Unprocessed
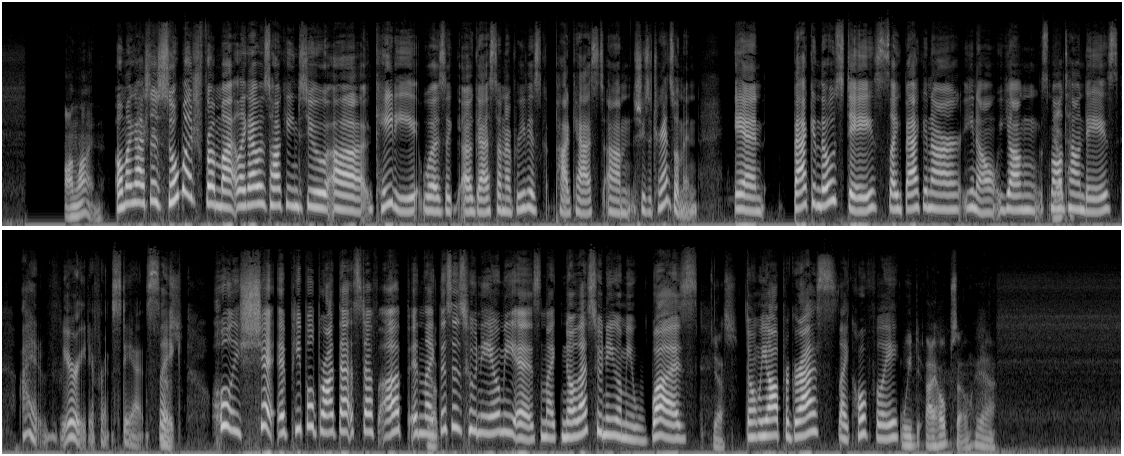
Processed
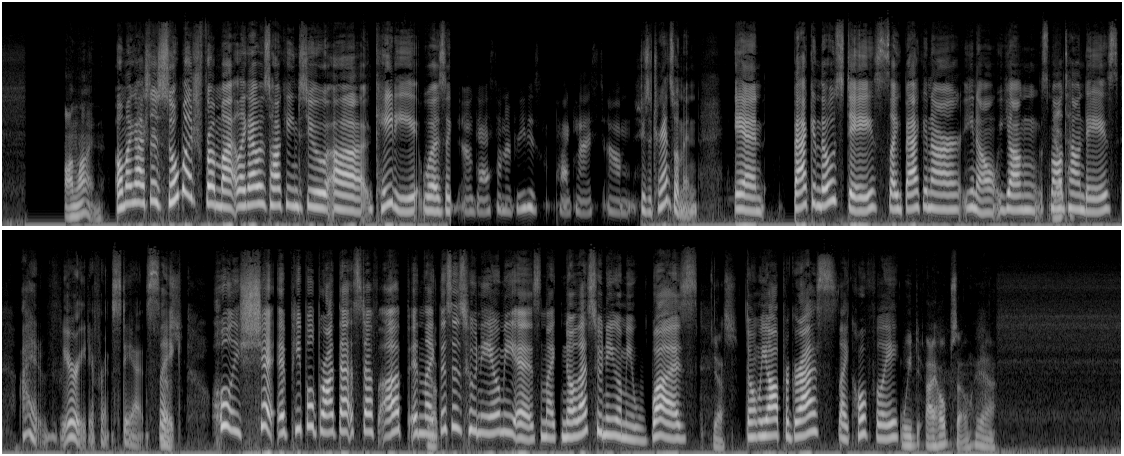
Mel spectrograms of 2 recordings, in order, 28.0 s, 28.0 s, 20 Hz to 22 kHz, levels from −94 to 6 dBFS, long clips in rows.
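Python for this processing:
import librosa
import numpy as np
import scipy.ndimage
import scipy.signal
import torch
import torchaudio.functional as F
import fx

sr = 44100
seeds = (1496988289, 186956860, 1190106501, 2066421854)

y = fx.vowel_sweep(x, sr, vowels='i-u', hz=1.1, at=(5.6, 7.99))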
